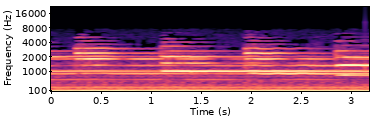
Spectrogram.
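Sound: doorbell ringing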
